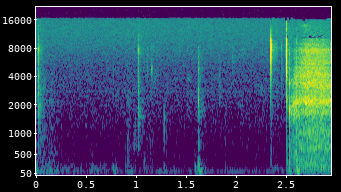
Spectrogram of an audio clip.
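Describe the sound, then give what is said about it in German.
A female dog lying next to the speaker chews and smacks on her chew bone, making faint, irregular wet clicks and squishes close by, followed by a couple of sharper clicks and a loud burst of rustling noise at the end. “Und falls ihr jetzt irgendwelche komischen Kau- und ähm, Schmatzgeräusche hört, dann ist das tatsächlich die kleine”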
